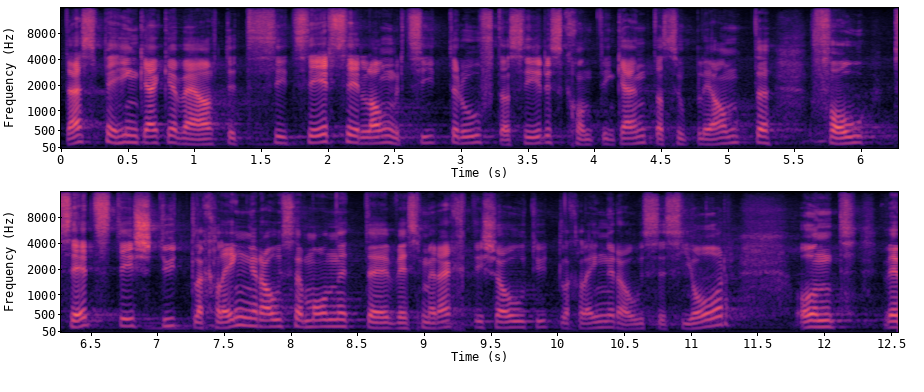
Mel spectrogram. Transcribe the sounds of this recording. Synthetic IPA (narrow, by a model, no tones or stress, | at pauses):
tæspeːhɪnɡæɡ̥əʋærtətsɪt̪seːɾseːɾlɑŋəɾt͡sit̚d̥əɾuːfd̥ɑsɪɾəskʰɔnt̪ɪnɡ̥ɛntɑsuplɛɑntə | fɔʊpsɛt͡stɪʃtytləχlɛŋəɾɑlsəmɔnətɛʋɛsməɾæχtɪʃɔʊdytləχlɛŋːəɾɑlsəsjɑːɾ | ʔʊnd | ʋɛ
